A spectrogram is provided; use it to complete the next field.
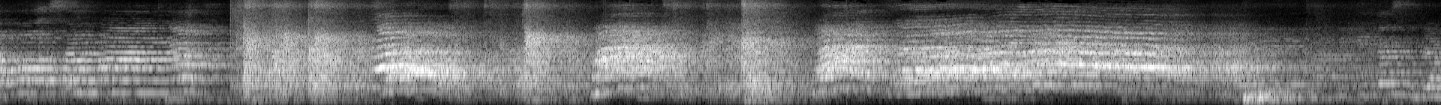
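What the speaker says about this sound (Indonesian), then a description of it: "Yuk, tepuk semangat." A classroom of children claps a rhythmic tepuk semangat chant during a morning lesson, with loud patterned hand claps and thuds mixed with shouted chanting voices that carry steadily through the whole stretch.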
